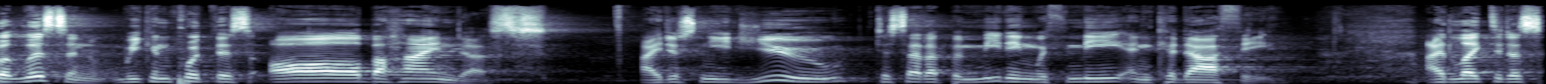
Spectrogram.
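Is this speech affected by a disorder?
No.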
